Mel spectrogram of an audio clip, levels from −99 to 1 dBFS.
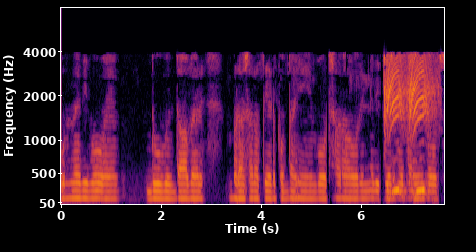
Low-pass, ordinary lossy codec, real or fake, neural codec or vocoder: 7.2 kHz; AAC, 16 kbps; real; none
